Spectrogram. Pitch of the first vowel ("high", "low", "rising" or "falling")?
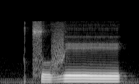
low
